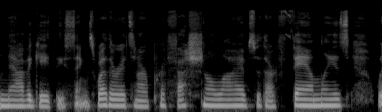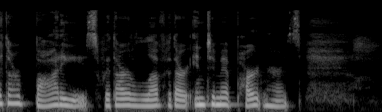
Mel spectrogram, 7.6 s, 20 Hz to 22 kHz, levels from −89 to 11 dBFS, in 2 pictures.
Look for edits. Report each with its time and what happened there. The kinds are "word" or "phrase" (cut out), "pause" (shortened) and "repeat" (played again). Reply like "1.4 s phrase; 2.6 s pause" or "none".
5.5 s word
